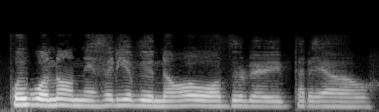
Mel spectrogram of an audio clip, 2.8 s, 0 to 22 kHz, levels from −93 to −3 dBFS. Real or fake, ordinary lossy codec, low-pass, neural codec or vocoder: fake; none; 7.2 kHz; codec, 16 kHz, 0.5 kbps, X-Codec, HuBERT features, trained on balanced general audio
